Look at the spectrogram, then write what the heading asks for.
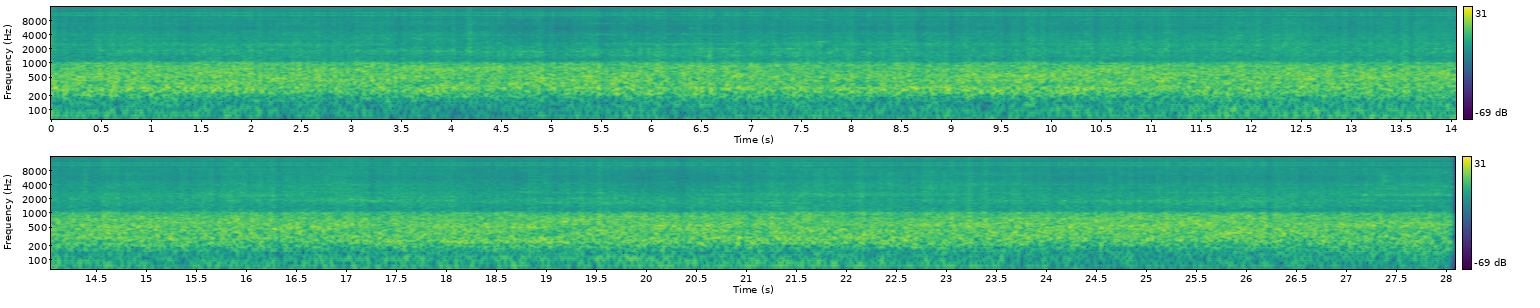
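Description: Freight train cars rolling past at track speed: a steady, loud rumble and rattle of steel wheels on the rails.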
